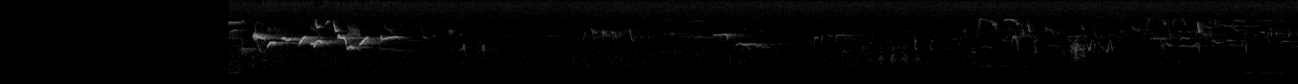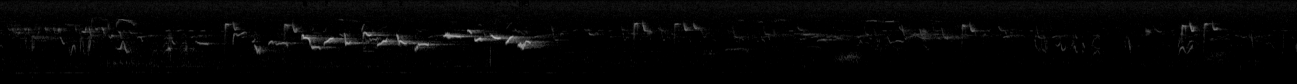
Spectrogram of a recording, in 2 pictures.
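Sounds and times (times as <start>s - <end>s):
Eurasian blackcap warbling: 2.3s - 13.0s
faint bird chirps: 2.3s - 25.9s
soft background hiss: 2.3s - 25.9s.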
